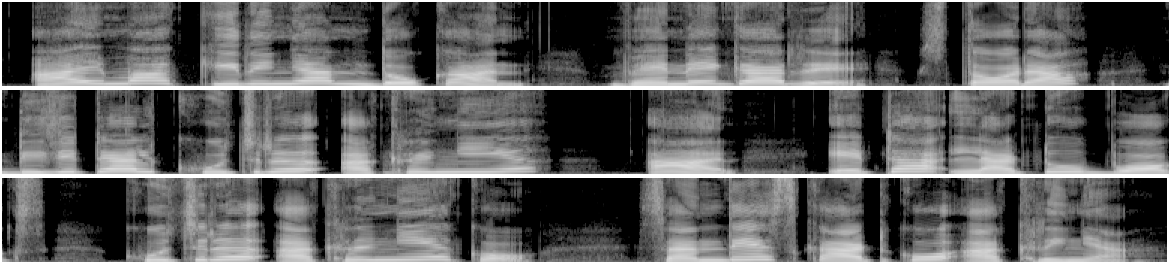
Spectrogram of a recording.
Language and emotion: Santali, neutral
